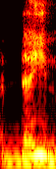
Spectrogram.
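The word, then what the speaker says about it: دَيْن: Ini bukan din ya, dain bacanya.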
